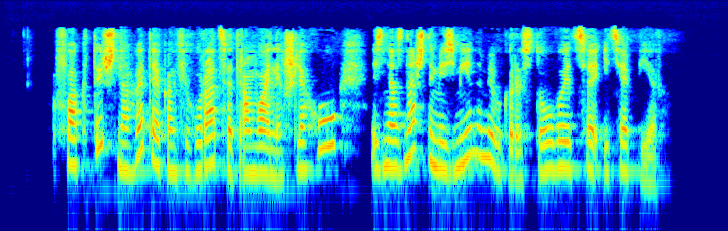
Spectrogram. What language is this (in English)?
Belarusian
